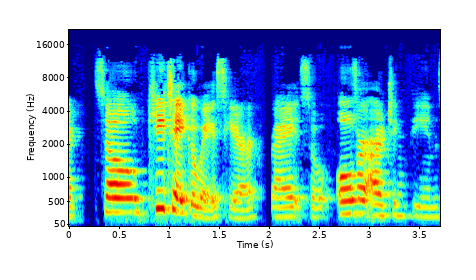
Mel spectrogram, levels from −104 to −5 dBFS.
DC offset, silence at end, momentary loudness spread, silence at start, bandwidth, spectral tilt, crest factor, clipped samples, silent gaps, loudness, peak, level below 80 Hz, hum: under 0.1%; 0 s; 17 LU; 0 s; 12.5 kHz; -2 dB/octave; 18 dB; under 0.1%; 0.21-0.25 s, 1.98-2.03 s; -20 LUFS; -2 dBFS; -80 dBFS; none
